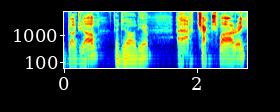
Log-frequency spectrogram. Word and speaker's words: Chakswari: And in particular, they're coming from, and again, please correct me if I get the pronunciations wrong, Dodyal, Dodyal, yep. Chakswari, Chixwari, yep.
